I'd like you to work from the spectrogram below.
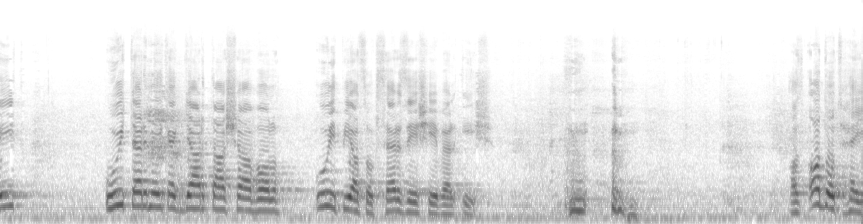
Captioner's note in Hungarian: Köhög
